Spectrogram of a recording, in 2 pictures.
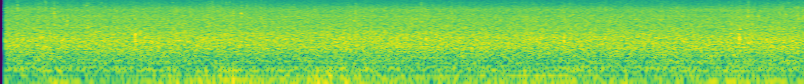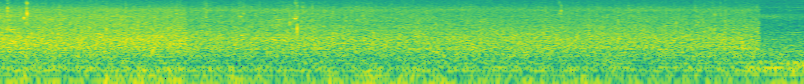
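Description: Fast-flowing river water rushing over a stony riverbed: a steady rushing noise that drops slightly in level about ten seconds in.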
